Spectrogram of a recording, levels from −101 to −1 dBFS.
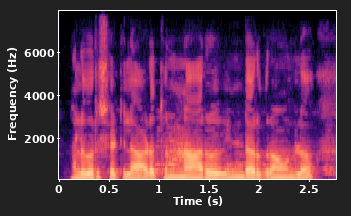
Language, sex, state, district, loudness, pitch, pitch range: Telugu, male, Telangana, Hyderabad, -17 LUFS, 125 Hz, 125-135 Hz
